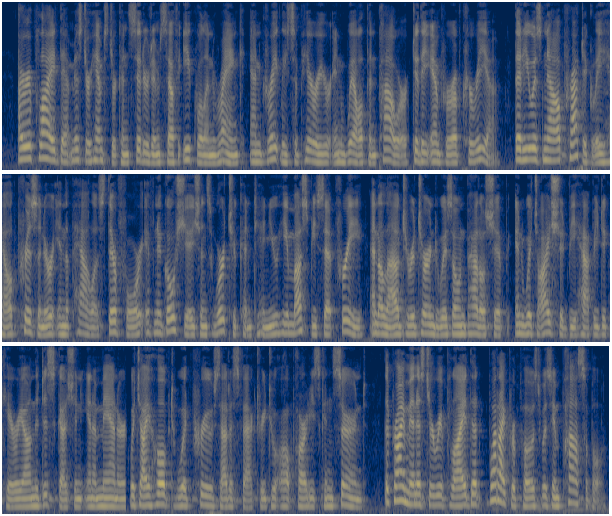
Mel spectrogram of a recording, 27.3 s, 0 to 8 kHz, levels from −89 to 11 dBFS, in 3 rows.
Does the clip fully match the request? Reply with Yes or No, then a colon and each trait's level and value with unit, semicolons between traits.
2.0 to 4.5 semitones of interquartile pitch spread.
Yes: average, 3.7 semitones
